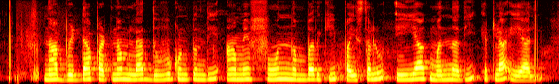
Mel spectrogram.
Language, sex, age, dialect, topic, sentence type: Telugu, male, 18-24, Telangana, banking, question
